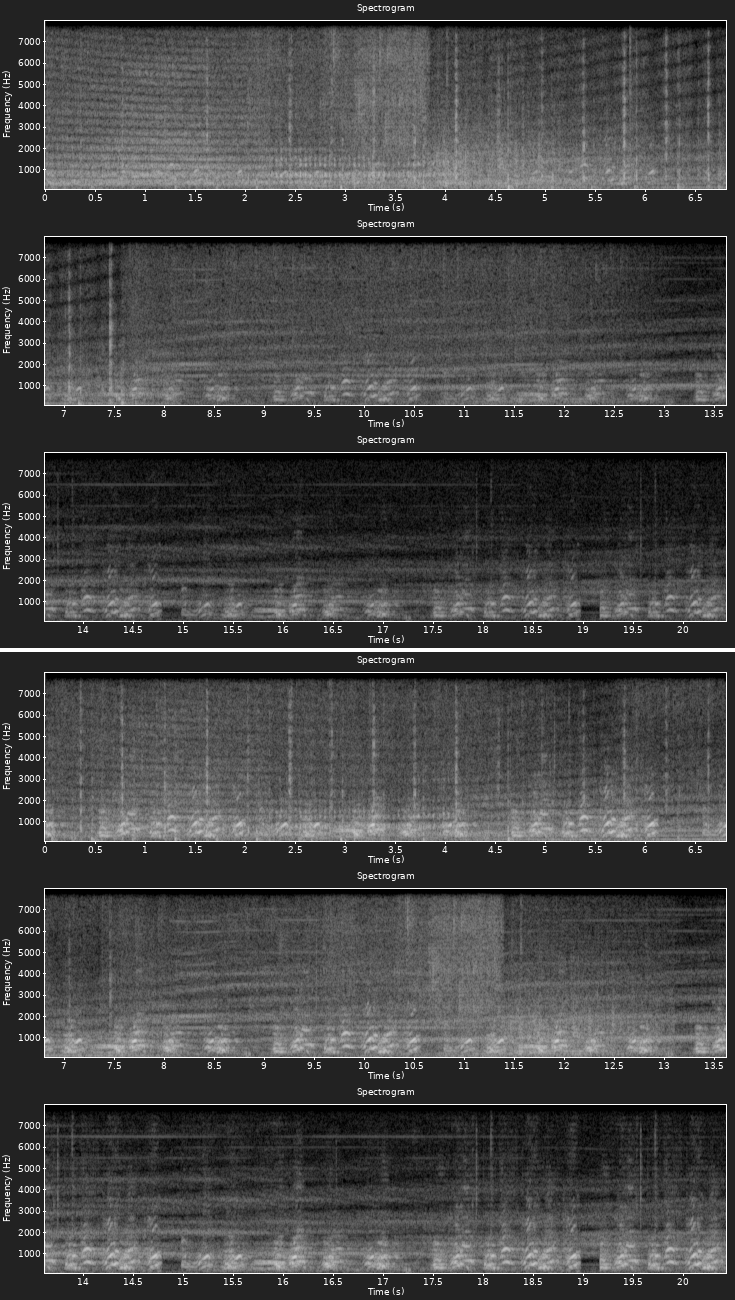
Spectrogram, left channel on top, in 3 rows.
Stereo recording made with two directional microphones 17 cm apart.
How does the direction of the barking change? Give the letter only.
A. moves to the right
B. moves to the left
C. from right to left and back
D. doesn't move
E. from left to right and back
D.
